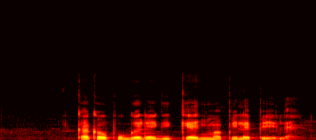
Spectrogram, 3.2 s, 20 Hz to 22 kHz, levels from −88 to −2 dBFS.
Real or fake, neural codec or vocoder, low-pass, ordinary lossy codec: real; none; 10.8 kHz; none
